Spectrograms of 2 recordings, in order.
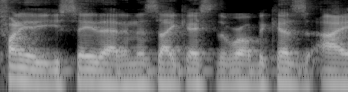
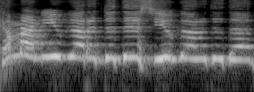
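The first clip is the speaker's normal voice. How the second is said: very high-pitched grandmother character voice. Recalling a stage bit with bossy relatives: Nonna Maria character voice. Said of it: "you remember the Nonna Maria one?".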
